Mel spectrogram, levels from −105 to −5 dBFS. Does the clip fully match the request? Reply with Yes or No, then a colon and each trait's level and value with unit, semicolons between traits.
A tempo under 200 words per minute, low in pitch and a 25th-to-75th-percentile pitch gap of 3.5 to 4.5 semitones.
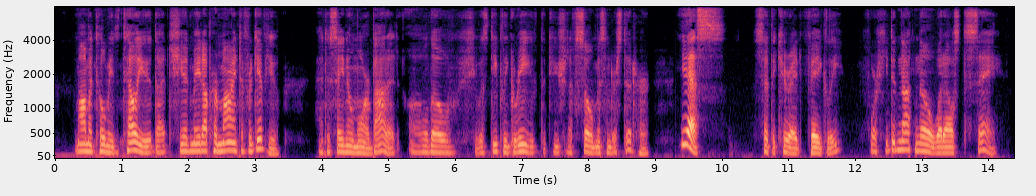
No: fast, 205 wpm; low, 125 Hz; average, 3.9 semitones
